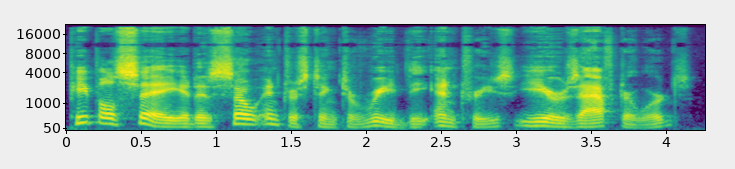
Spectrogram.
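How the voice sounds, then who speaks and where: A man narrating a first-person literary story as an audiobook, with deliberate, theatrical, expressive phrasing. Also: sits low.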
